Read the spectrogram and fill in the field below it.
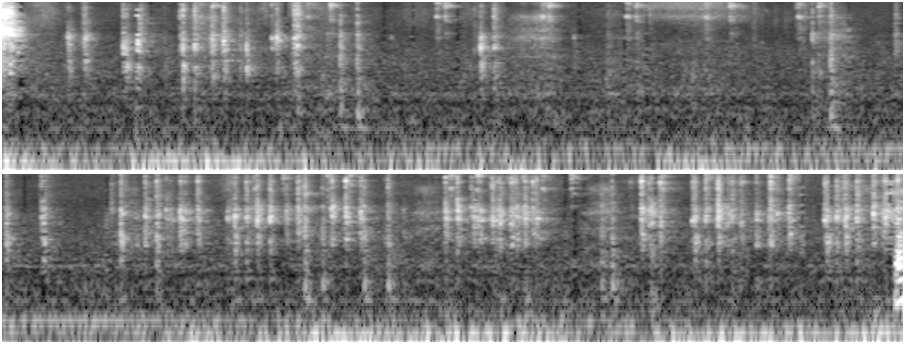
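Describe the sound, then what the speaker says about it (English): Computer keyboard typing, rapid and steady clicks running throughout at moderate level over a low background hum, with no speech. "I cannot type today."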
